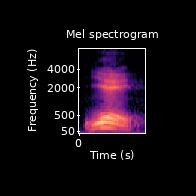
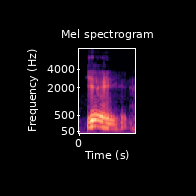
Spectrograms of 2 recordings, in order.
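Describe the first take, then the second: First: One low, deep word, softer. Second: Imitated deep voice, a bit softer; mimicking a deep-voiced apostle. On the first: Acted. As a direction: drop low for a solemn answer. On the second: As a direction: drop lower on a one-word answer. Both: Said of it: "said it with a deep voice".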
